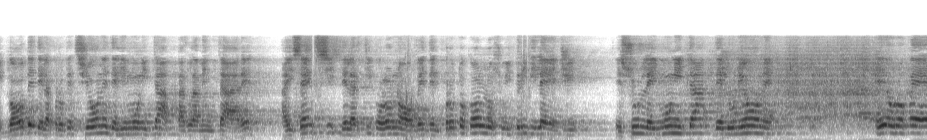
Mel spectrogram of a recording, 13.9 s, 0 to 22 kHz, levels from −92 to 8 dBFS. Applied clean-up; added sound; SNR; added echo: neural separator model SepFormer DNS4.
